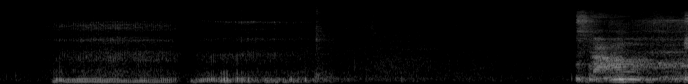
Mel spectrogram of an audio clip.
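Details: Two rumbling, rattly snores followed by a louder noisy burst at the end; a sleeping springer spaniel snoring.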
